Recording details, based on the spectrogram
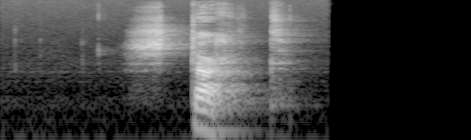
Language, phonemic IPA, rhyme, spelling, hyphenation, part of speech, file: Dutch, /stɑrt/, -ɑrt, start, start, noun / verb, Nl-start.ogg
- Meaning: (noun) start; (verb) inflection of starten: 1. first/second/third-person singular present indicative 2. imperative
